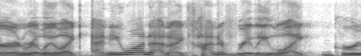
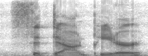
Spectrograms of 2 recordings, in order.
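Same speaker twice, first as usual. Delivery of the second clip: low, restrained order; Beta Ray Bill's command; 8 semitones lower, 4 dB quieter than usual. Retold or imitated. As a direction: put him in his place in a lowered voice. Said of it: "he's just like".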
